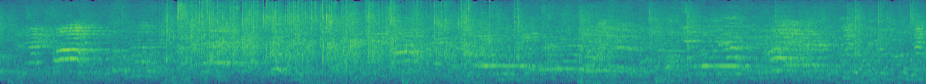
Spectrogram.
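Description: Shoes squeak sharply on a hard court floor.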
